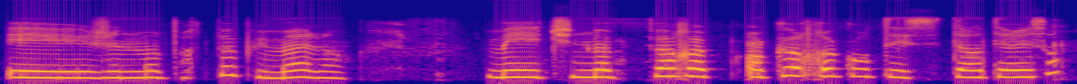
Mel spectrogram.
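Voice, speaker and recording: A young woman with a high, dark-toned voice reads visual novel dialogue aloud as a fan, often stumbling and starting lines over. Her intonation stays fairly even at a normal speed, with no echo. It sounds dull and lo-fi, captured on an old gaming headset mic.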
